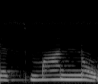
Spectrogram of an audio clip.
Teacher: य के ऊपर आघात, आधा स जोड़ के बोलेंगे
